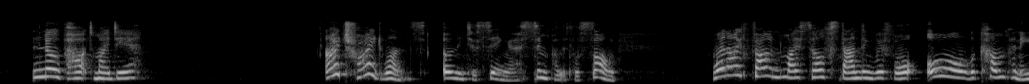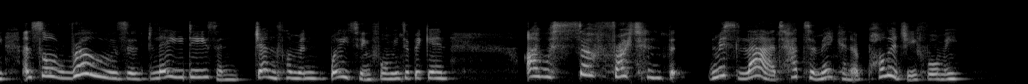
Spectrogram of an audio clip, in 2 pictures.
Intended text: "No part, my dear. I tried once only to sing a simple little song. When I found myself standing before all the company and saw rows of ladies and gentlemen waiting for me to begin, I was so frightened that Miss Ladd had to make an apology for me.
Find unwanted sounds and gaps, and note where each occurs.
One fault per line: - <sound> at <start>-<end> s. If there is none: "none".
none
